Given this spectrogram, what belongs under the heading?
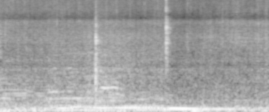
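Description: Eggplant fries in hot oil with a close, steady crackling sizzle and a couple of brief sharp ticks from the pan.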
